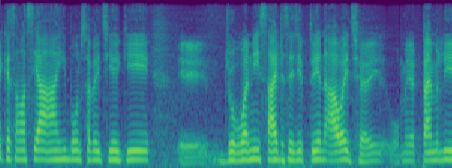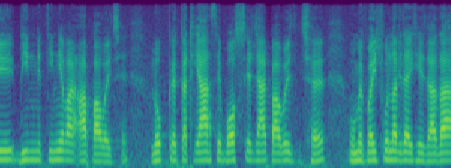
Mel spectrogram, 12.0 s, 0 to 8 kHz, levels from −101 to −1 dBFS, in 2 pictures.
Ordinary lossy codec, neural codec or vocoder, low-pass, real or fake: none; codec, 16 kHz, 0.5 kbps, X-Codec, HuBERT features, trained on LibriSpeech; 7.2 kHz; fake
